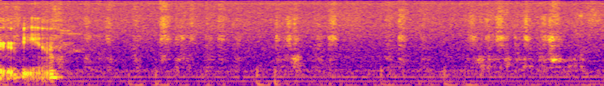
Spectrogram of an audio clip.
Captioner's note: pen scratching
